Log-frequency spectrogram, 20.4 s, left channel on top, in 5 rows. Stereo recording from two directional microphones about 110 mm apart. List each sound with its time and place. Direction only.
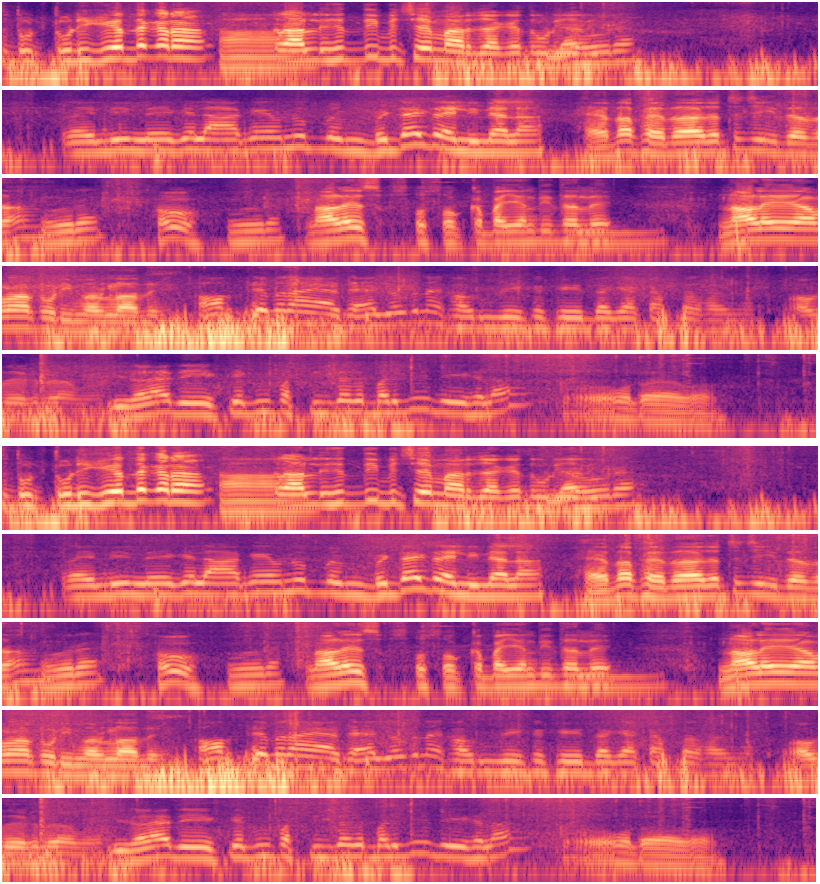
0.0 s speech: 40° right (ahead or behind)
1.0 s speech: 15° right (ahead or behind)
4.4 s speech: 5° right (ahead or behind)
7.0 s speech: 30° right (ahead or behind)
13.2 s speech: 10° right (ahead or behind)
16.2 s speech: 40° right (ahead or behind)
16.9 s speech: 5° right (ahead or behind)
17.9 s speech: 5° right (ahead or behind)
